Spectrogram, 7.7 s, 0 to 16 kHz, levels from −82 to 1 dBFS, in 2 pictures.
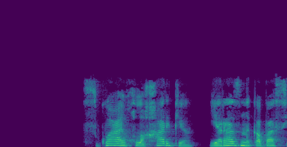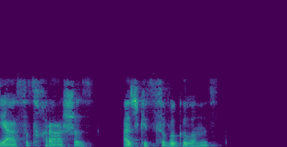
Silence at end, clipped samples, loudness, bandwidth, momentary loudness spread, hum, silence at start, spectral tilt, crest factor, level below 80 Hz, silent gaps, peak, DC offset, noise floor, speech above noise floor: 1 s; under 0.1%; -26 LUFS; 8 kHz; 13 LU; none; 1.15 s; -4.5 dB/octave; 22 dB; -66 dBFS; 2.75-2.79 s, 5.20-5.26 s, 5.33-5.47 s; -6 dBFS; under 0.1%; under -90 dBFS; over 64 dB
